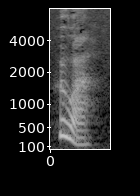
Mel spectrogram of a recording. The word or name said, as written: Hua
